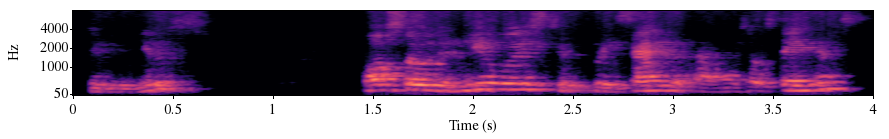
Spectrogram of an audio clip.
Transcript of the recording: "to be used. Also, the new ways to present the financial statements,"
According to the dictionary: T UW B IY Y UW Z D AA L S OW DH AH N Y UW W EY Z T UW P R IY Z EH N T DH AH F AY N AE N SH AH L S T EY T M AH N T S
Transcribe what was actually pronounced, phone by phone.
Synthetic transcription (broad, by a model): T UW B IY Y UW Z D AA L S OW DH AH N Y UW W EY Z T UW P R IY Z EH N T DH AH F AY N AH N S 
